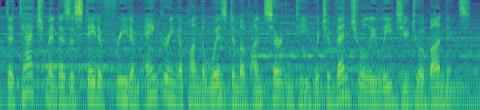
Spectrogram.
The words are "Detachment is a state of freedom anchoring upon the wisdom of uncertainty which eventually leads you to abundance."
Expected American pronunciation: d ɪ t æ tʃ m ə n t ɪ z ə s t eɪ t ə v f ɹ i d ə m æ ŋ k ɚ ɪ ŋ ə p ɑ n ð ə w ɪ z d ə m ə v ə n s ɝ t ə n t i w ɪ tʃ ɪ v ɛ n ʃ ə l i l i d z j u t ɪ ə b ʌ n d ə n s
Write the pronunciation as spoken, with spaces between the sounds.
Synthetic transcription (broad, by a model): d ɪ t æ tʃ m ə n t ɪ z ə s t eɪ t ə v f ɹ i d ə m æ ŋ k ɚ ɪ ŋ ə p ɑ n ð ə w ɪ z d ə m ə v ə n s ɝ t n t i w ɪ tʃ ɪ v ɛ n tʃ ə l i l i d z j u t ɪ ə b ʌ n d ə n s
